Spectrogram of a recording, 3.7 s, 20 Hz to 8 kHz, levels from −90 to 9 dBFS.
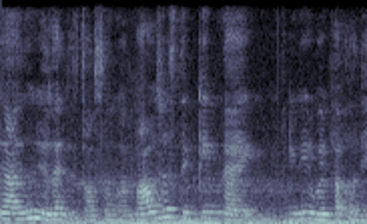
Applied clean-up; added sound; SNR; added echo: none; none; none; none.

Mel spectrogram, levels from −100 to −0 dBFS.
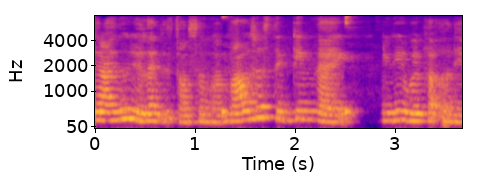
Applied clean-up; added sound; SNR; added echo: neural mask model Resemble Enhance denoiser.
